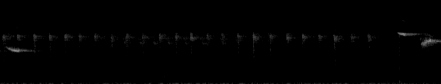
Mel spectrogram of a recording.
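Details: A soft rapid ticking rattle, around four clicks a second, runs for several seconds from a leafbird before louder, sharp whistled notes break in at the end.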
